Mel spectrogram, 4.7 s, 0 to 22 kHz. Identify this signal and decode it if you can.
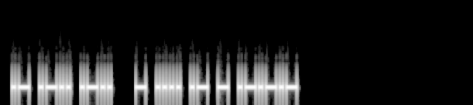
Morse code, heard as a keyed tone, about 34 wpm, 700 Hz. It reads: ALL THAT.
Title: Sentences from Top 1200 Words 35wpm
